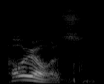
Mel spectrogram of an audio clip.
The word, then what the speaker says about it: Coriolis: Did I say that right? – Coriolis. – Coriolis. – Still somehow saying it wrong. – Coriolis. – Coriolis. Cori. – Cori. – Olis. – Olis. – Put it together. – Coriolis. – There you go.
